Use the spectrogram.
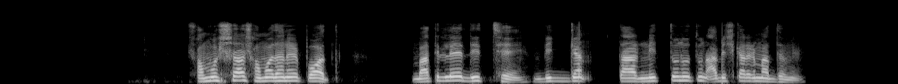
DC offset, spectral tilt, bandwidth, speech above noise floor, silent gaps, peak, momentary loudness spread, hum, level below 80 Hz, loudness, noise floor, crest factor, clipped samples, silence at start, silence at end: under 0.1%; -6.5 dB/octave; 7.6 kHz; over 74 dB; none; -2 dBFS; 9 LU; none; -58 dBFS; -17 LUFS; under -90 dBFS; 16 dB; under 0.1%; 1.9 s; 1 s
